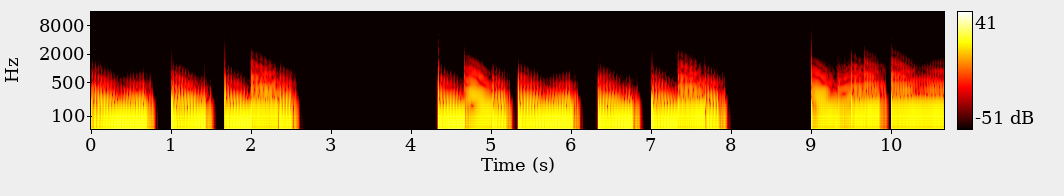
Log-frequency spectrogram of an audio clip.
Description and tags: Winter Bass 6
jazz, music, jazzy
